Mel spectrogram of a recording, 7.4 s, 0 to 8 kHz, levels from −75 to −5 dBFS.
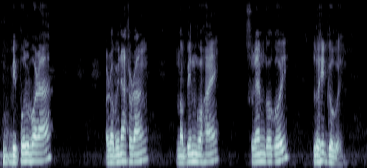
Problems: constant background noise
